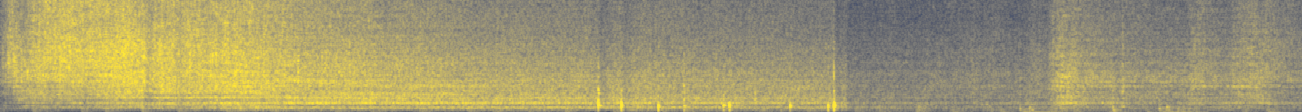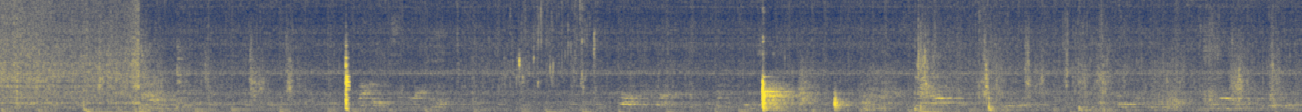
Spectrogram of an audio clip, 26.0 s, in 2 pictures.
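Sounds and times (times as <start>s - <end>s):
food sizzling in hot oil: 0.0s - 26.0s
wooden spoon stirring rice: 10.1s - 13.2s, 22.2s - 26.0s.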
